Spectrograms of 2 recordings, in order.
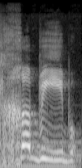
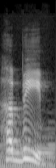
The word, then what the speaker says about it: Khabib: It's not Khabib or Kabib or even Kebab, it's simply Habib.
